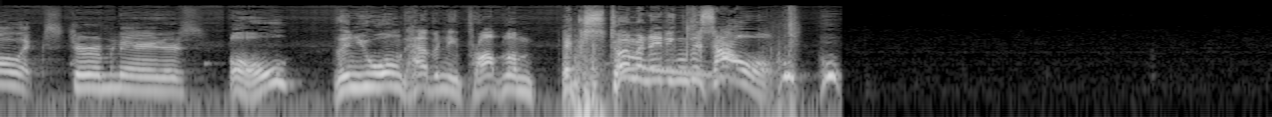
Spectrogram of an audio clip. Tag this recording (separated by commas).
Speech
